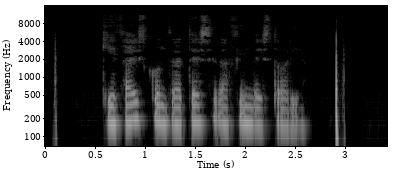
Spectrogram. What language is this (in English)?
Galician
